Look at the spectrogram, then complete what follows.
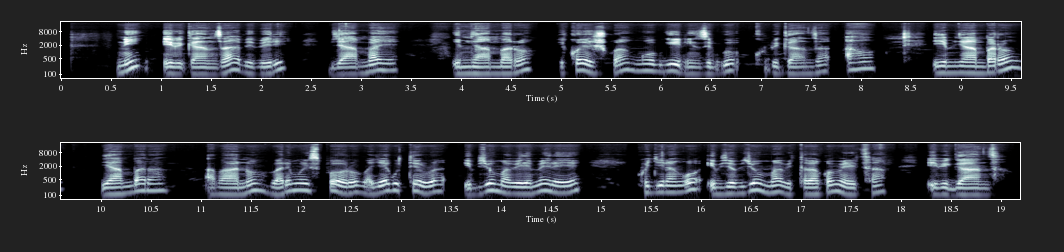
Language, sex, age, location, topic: Kinyarwanda, male, 18-24, Kigali, health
